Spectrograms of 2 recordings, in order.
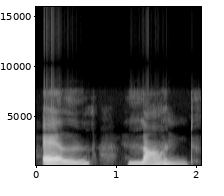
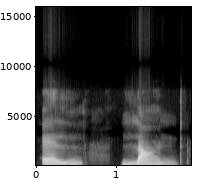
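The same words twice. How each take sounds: No difference in how they are said.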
